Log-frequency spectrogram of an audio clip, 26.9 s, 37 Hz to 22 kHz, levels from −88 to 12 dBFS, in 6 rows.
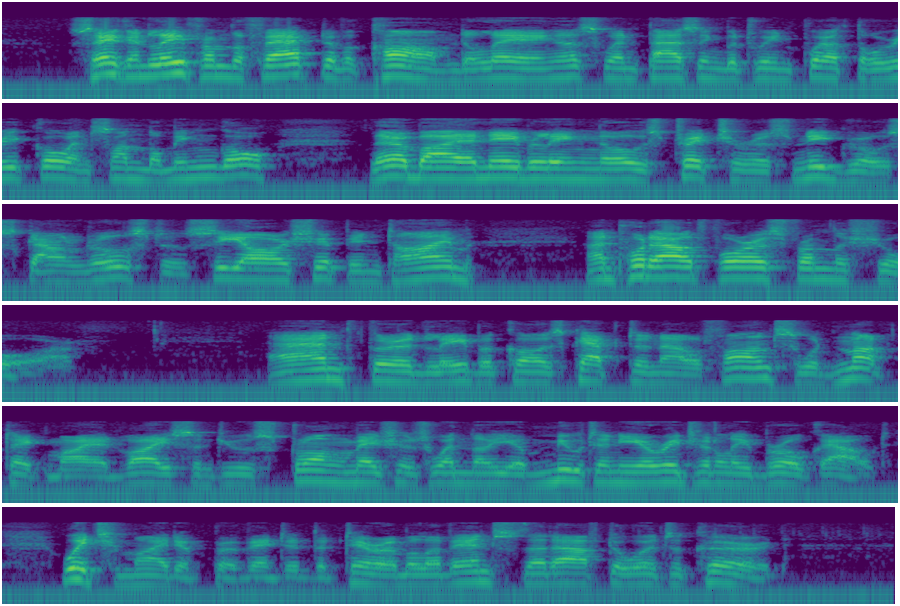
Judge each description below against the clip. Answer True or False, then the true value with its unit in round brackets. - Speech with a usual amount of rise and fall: True (3.4 semitones)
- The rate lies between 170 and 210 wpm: False (150 wpm)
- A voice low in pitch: False (145 Hz)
